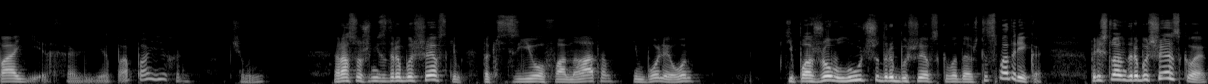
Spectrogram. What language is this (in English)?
Russian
